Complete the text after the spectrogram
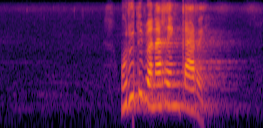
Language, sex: Northern Sotho, female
